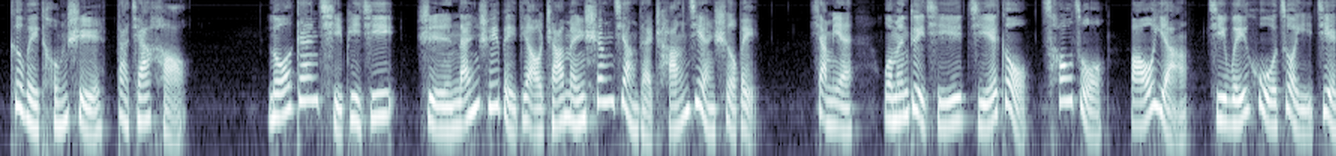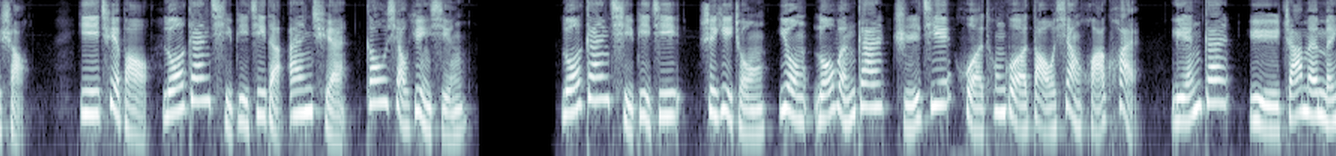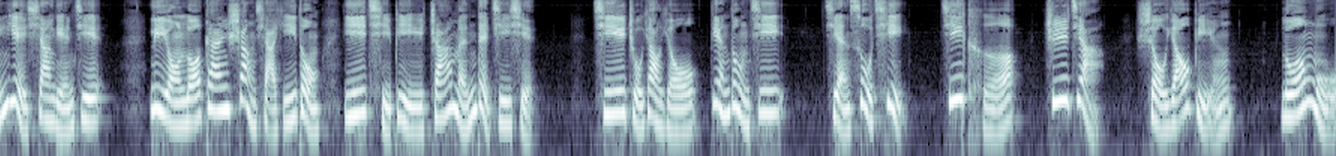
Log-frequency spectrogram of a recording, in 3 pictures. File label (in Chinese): 女 课件 教学; 南水北调螺杆启闭机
